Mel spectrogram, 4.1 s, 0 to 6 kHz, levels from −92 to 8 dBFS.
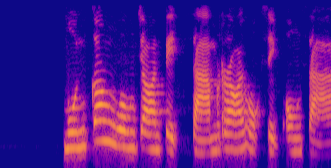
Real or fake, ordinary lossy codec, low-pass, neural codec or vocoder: real; none; 5.4 kHz; none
